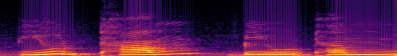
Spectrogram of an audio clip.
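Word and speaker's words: ব্যূঢাম: বিউঢাম দ্রুপদ পুত্রের তো এই জায়গায় আমরা বাউম বলবো না বিউঢাম বলবো আচ্ছা তারপর অনুস্বারের বিসর্গ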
